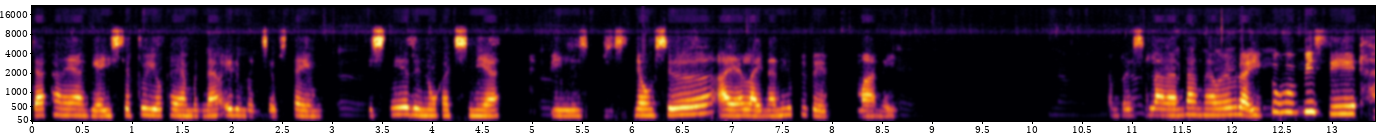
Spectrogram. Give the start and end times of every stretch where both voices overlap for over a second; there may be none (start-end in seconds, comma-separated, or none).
10.9-12.7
